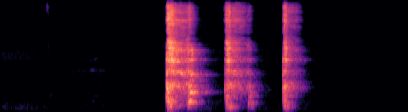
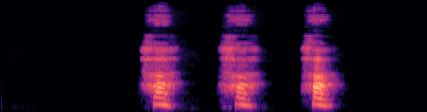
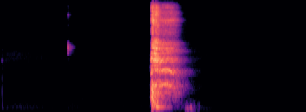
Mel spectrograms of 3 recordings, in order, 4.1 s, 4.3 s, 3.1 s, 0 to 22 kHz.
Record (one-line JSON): {"three_cough_length": "4.1 s", "three_cough_amplitude": 32768, "three_cough_signal_mean_std_ratio": 0.24, "exhalation_length": "4.3 s", "exhalation_amplitude": 15228, "exhalation_signal_mean_std_ratio": 0.31, "cough_length": "3.1 s", "cough_amplitude": 32768, "cough_signal_mean_std_ratio": 0.2, "survey_phase": "beta (2021-08-13 to 2022-03-07)", "age": "18-44", "gender": "Female", "wearing_mask": "No", "symptom_fatigue": true, "symptom_headache": true, "smoker_status": "Never smoked", "respiratory_condition_asthma": false, "respiratory_condition_other": false, "recruitment_source": "REACT", "submission_delay": "1 day", "covid_test_result": "Negative", "covid_test_method": "RT-qPCR", "influenza_a_test_result": "Negative", "influenza_b_test_result": "Negative"}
